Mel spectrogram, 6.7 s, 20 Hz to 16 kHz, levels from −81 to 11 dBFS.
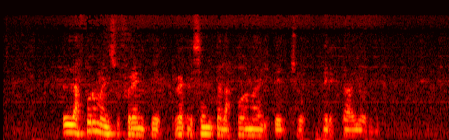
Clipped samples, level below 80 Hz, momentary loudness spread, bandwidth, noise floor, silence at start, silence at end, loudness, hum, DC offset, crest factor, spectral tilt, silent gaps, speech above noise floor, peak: under 0.1%; -60 dBFS; 14 LU; 11.5 kHz; -55 dBFS; 0.95 s; 1.1 s; -28 LUFS; none; under 0.1%; 18 dB; -7 dB/octave; none; 28 dB; -10 dBFS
